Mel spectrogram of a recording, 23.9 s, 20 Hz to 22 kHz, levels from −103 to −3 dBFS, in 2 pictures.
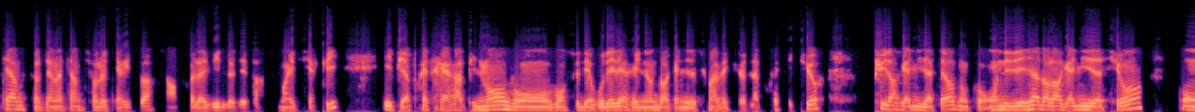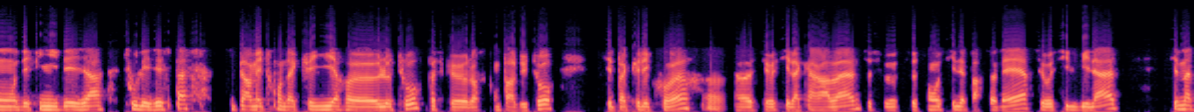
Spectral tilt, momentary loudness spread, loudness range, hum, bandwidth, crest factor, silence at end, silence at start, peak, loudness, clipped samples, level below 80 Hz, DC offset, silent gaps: -7.5 dB/octave; 7 LU; 2 LU; none; 8.2 kHz; 14 dB; 0 s; 0 s; -10 dBFS; -24 LUFS; under 0.1%; -58 dBFS; 0.4%; none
